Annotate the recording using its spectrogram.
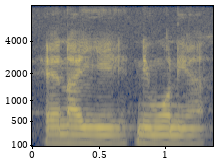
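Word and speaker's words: pneumonia: ऐसे लिख दोगे NIMONIA, निमोनिया लिखते हैं बच्चे, गलत होता है। तो यहाँ पे क्या करना है आपको, सिंपली नी का स्पेलिंग है PN, इसको ध्यान रखना है, EU, PNEU, निमोनिया, ठीक है, निमोनिया।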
